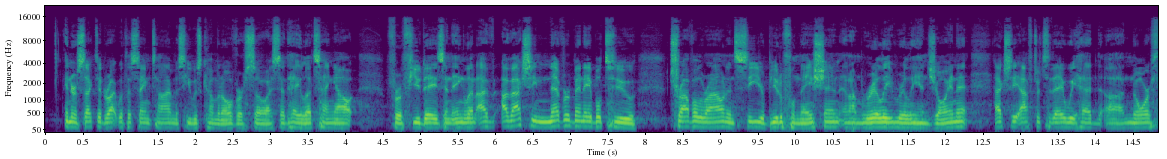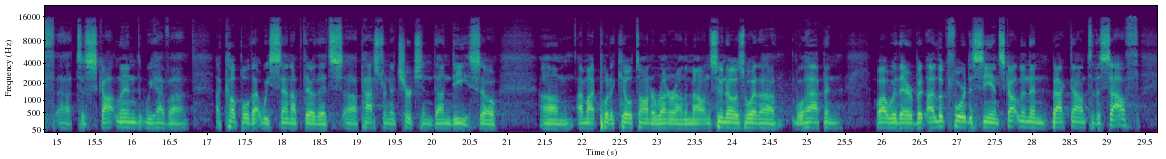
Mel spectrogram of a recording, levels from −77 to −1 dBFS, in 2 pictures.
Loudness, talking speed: -18 LUFS, 215 wpm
